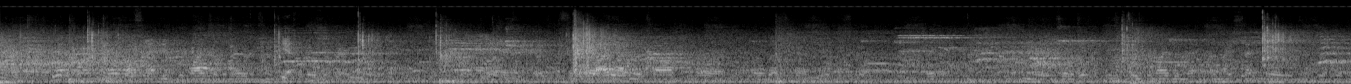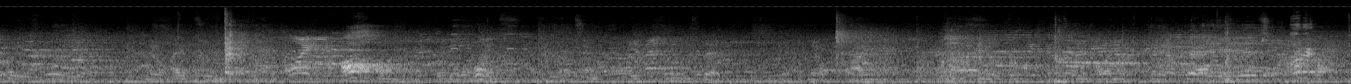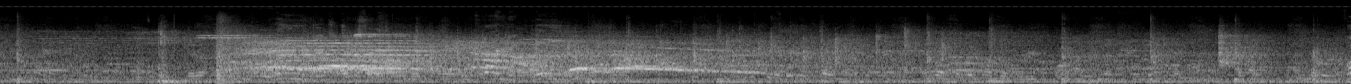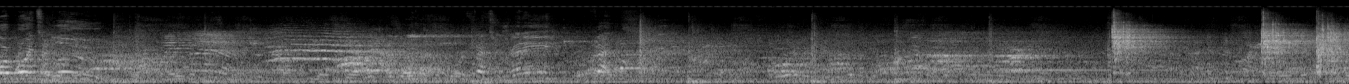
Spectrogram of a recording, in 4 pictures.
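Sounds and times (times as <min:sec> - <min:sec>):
voices chattering: 0:00.0 - 0:54.0.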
